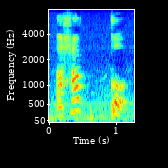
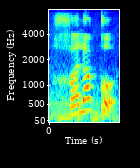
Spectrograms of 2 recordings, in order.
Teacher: تو احق کے مقابلے میں خلق کے اندر کم قلقلہ ہو رہا ہے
